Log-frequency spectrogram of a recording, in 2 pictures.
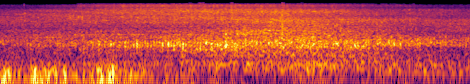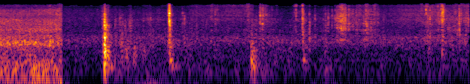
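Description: A steady rushing noise with a low rumble, which cuts off suddenly about four seconds in. Then come a few sharp clicks as a car door is unlatched and swung open.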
